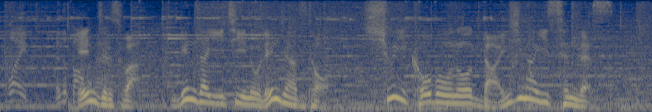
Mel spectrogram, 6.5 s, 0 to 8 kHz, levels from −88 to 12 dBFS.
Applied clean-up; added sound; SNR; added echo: none; Bell; 19 dB; none.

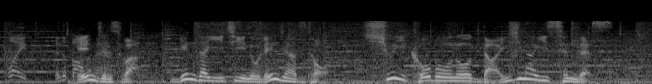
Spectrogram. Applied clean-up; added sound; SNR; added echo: none; none; none; none.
